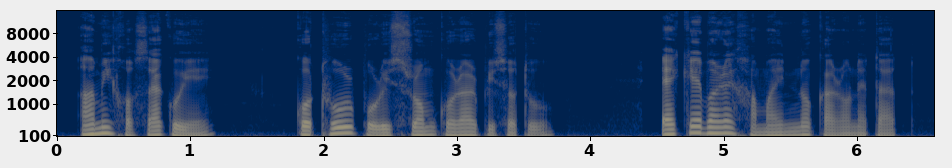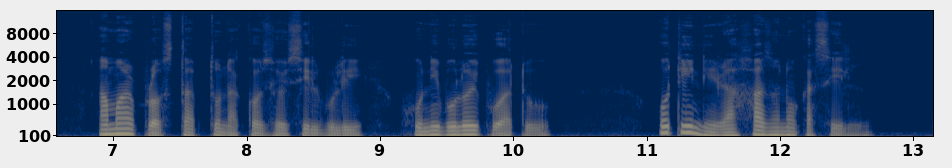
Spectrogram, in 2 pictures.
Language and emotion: Assamese, sad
